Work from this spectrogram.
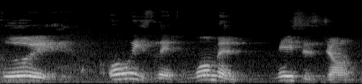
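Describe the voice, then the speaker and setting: A man's voice: high-pitched, big pitch swings, slow, full character voice. A man acting an evasive, grumbling husband and cinema owner in an amateur radio play, defensive in manner. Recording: echoey room with faint noise.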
